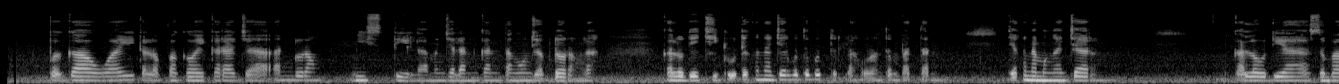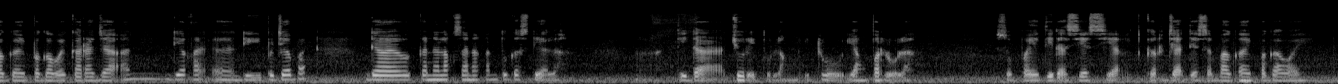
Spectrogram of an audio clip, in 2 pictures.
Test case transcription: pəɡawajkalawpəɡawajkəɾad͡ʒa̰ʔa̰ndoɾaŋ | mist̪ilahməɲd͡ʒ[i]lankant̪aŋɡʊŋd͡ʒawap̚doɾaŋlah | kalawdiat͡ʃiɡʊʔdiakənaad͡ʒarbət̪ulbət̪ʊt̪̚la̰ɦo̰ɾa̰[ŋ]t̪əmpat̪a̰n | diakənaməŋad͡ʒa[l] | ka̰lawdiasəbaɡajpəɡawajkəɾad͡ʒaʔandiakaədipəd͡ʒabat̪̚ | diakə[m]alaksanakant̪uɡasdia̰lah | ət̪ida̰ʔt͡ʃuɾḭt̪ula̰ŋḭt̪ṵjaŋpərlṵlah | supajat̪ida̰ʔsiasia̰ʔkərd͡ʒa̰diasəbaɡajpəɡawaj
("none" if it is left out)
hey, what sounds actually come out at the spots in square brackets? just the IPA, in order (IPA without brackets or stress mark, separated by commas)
a, ŋ, r, n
